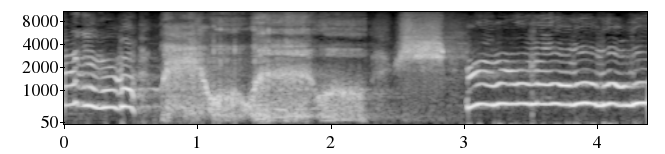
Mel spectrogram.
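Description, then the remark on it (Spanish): A voice imitates a Telmex dial-up modem connecting to the internet: warbling tones, hissy screeching bursts and static-like noise, then a steady buzzy wavering tone to finish, all loud and continuous. “Ustedes no conocen lo que es conectarse a internet vía modem de Telmex cuando tenías que marcar y sonaba”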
